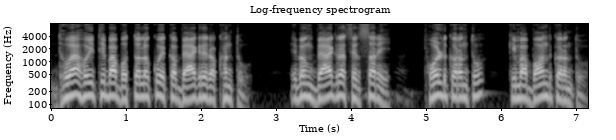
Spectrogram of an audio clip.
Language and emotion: Odia, neutral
